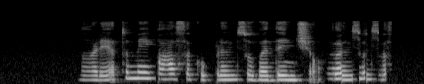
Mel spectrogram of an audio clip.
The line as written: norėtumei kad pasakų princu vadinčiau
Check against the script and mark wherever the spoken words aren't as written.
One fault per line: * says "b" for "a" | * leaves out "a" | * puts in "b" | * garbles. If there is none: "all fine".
* leaves out "kad"
* garbles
